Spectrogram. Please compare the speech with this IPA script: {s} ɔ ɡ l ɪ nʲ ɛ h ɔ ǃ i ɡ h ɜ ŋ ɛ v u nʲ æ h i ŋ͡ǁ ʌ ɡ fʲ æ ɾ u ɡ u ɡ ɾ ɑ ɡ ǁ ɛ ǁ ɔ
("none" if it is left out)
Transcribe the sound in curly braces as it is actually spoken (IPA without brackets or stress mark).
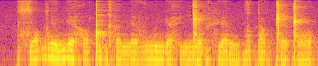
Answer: sʲ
